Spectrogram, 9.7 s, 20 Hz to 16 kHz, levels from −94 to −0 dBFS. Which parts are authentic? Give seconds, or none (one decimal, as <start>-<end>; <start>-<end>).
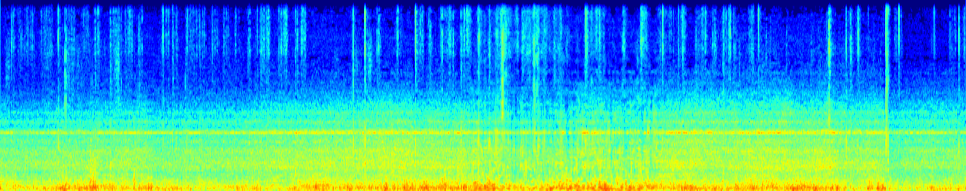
0.0-4.7; 6.6-9.7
